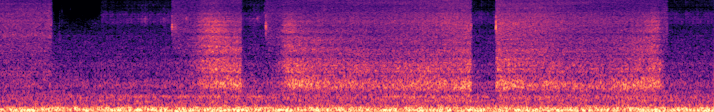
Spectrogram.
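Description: Gravity-feed airbrush spraying paint in four hissing bursts with short pauses between them, as the trigger is pressed and eased off while a stripe is laid along a lure body. A steady low hum runs underneath.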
